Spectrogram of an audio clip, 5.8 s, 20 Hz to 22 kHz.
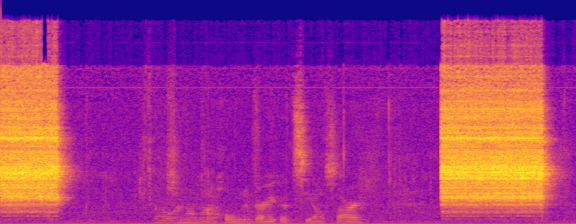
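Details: Anesthesia machine leak check, patient end of circuit occluded by thumb, flow meter at 1: loud rushing hiss as the oxygen flush valve fills the reservoir bag, brief speech, then a second rush.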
